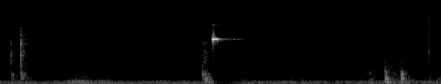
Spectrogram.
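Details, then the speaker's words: Kidde/Nighthawk KN-COPP-B carbon monoxide alarm (1997, 3 AA batteries), test button pressed: single short high-pitched chirp then quiet, test tone cut short, possibly because button was not held long enough; normal test beep. "All right, let's go ahead and hit the test button and see what it does. I bet it's going to do continuous."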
